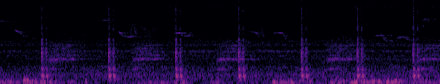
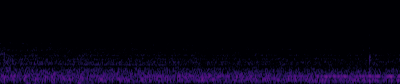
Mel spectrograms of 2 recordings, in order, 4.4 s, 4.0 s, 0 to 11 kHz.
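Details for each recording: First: Hcalory HC2 diesel heater, new and on its first automatic startup at setting seven, trying to light. Sharp clicks about every two-thirds of a second over a faint fan hum; it then puffs a little smoke and lights. Finding: normal startup clicking. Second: Hcalory HC2 diesel heater, about two minutes after shutdown from hot running. A soft, steady low whoosh with no knocks or rattles as the blower keeps running gently to cool the unit. Finding: normal post-shutdown cooldown fan run.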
